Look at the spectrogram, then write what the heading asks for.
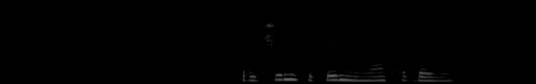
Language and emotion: Russian, neutral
